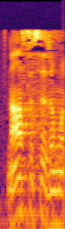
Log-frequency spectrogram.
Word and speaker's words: Gnosticism: Gnosticism with a silent G at the beginning. G-N-O-S-T-I-C-I-S-M.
